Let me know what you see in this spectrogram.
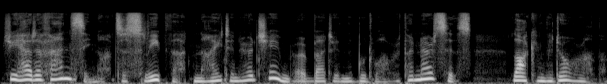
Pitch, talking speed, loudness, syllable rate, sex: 170 Hz, 235 wpm, -19 LUFS, 5.4 syllables/s, female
